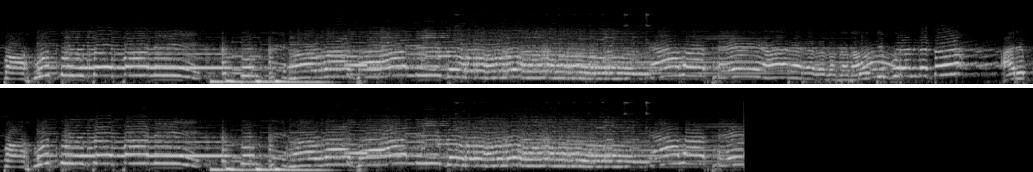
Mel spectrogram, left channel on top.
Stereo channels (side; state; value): right; drops out; at 7.5 s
